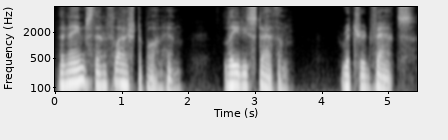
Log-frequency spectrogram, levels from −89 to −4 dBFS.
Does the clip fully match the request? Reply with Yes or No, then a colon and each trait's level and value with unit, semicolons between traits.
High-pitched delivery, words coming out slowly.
No: low, 100 Hz; slow, 90 wpm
